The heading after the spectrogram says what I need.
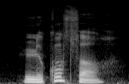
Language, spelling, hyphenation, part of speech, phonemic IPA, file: French, confort, con‧fort, noun, /kɔ̃.fɔʁ/, Fr-confort.ogg
- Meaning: comfort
